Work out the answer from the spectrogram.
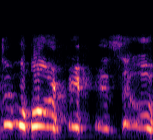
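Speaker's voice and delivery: put-on high, loud scream.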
